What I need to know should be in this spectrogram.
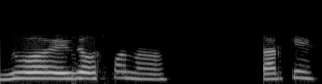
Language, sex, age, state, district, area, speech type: Goan Konkani, female, 18-30, Goa, Salcete, rural, conversation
